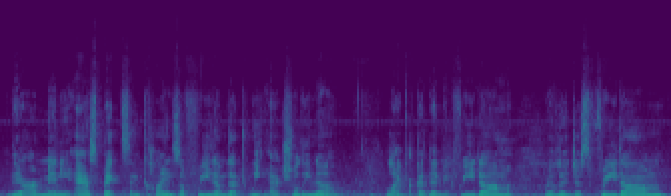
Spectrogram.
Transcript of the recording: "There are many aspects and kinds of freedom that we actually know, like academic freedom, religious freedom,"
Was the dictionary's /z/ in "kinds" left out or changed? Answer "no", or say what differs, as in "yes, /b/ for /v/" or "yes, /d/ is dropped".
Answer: no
